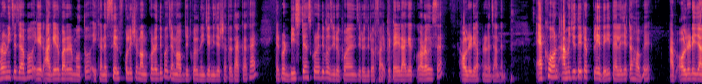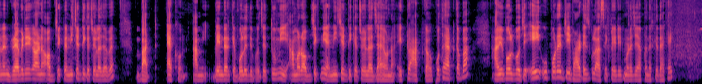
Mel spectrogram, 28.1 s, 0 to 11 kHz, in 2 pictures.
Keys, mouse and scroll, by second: 2.2 click, 7.8 KP_0, 10.8-11.8 middle drag, 11.8 space, 15.6 space, 17.4-19.3 drag, 19.3 middle click, 20.1-23.4 scroll up 2, 23.4-27.4 scroll up 1, 27.4 Tab, 27.9-28.0 shift+middle drag.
